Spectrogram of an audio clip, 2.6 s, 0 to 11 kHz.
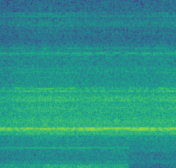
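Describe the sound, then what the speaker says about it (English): Simulated Tupolev Tu-16 Badger twin-engine strategic jet bomber in Flight Simulator X, giving a steady loud jet engine roar with a thin high whine; the low rumble drops away near the end while the whine carries on. "NATO reporting name of Badger, twin-engine, strategic jet bomber."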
